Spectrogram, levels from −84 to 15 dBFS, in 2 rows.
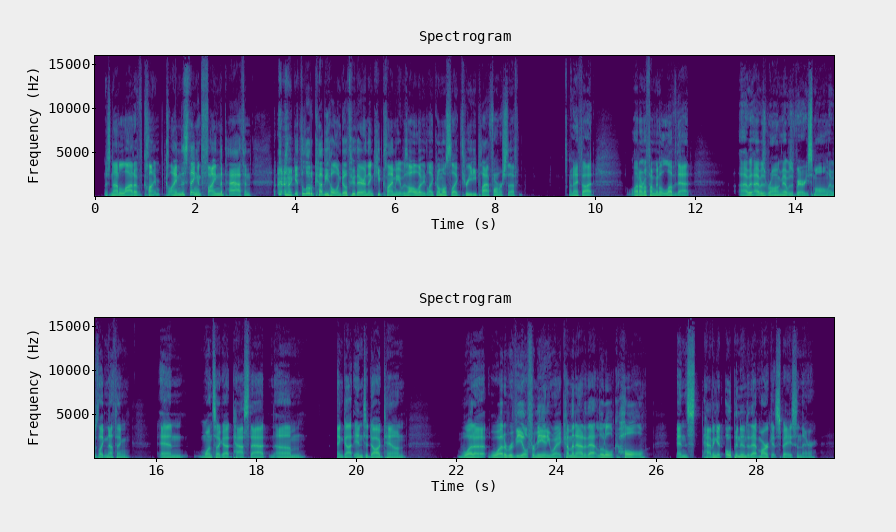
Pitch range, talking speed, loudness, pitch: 90-130 Hz, 195 wpm, -19 LUFS, 105 Hz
